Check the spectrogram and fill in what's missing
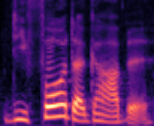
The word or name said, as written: fork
